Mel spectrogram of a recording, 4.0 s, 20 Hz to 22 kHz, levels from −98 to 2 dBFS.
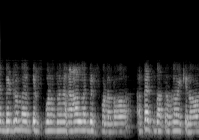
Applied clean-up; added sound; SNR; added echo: neural mask model DeepFilterNet 3.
